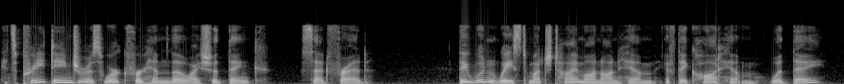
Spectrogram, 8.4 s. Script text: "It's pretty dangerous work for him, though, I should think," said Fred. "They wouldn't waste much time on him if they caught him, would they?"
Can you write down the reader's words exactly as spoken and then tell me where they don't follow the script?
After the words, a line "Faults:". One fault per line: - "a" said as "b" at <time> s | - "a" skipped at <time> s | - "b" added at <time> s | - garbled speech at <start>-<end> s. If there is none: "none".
"It's pretty dangerous work for him, though, I should think," said Fred. "They wouldn't waste much time on on him if they caught him, would they?"
Faults:
- "on" added at 6.0 s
